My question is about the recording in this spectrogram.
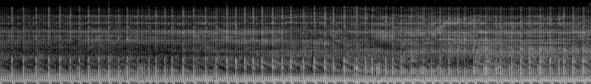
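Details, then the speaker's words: Husqvarna 562XP chainsaw, after the shop reflashed its software for dying when hot and stumbling, warm-restarted after a lunch break and refuel: steady, even two-stroke idle with a quick regular beat and no stumbling or surging; normal idle. "this is a real scenario took a break took a lunch break had some water fueled it up need a rest let's see if this saw will run in idle"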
